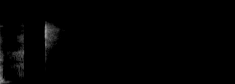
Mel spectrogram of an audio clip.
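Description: One short, hissy click about half a second in, then silence.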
